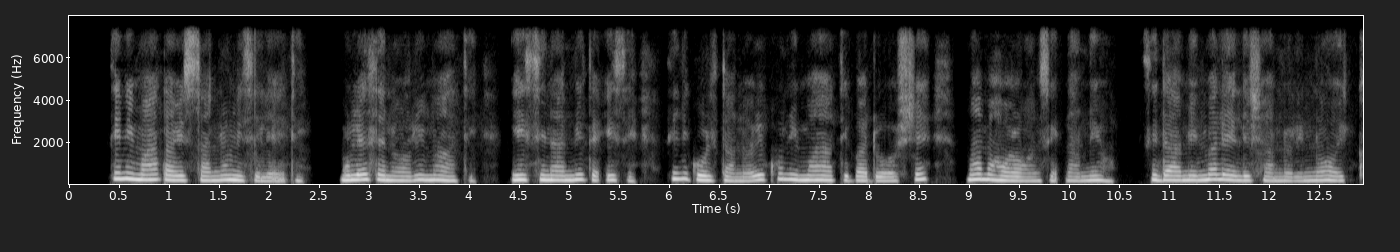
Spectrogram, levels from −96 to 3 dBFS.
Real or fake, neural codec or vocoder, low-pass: fake; codec, 16 kHz, 4 kbps, FreqCodec, smaller model; 7.2 kHz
